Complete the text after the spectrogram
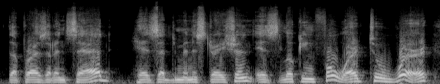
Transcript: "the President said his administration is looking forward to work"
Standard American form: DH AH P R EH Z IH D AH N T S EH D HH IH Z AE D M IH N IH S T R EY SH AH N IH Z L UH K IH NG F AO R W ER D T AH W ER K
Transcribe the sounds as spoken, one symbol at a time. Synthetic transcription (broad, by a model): DH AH P R EH Z IH D AH N T S EH D HH IH Z AE D M IH N IH S T R EY SH AH N IH Z L UH K IH NG F AO R W ER D T AH W ER K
